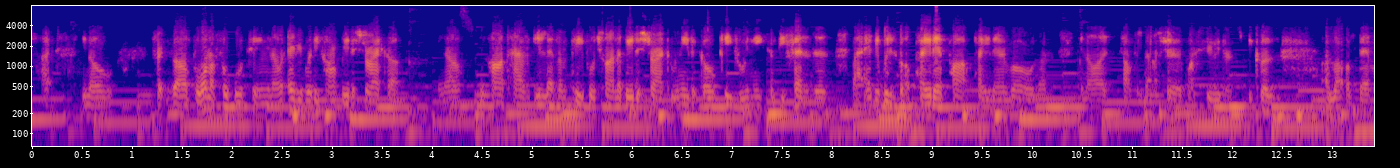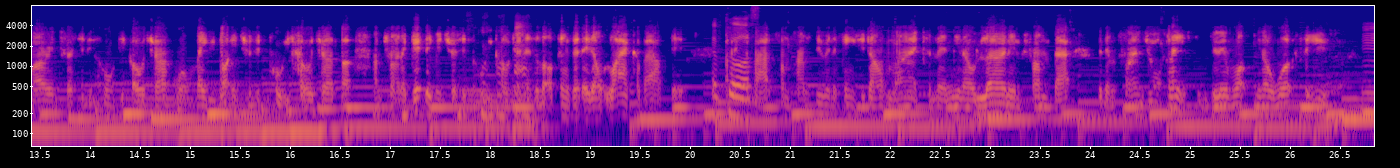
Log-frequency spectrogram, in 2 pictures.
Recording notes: joined live on the line from Amsterdam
